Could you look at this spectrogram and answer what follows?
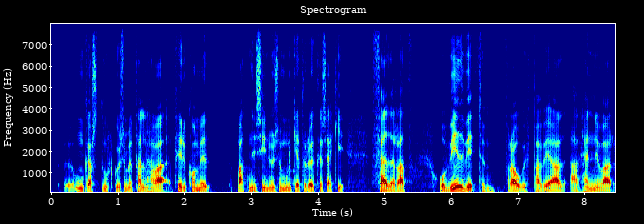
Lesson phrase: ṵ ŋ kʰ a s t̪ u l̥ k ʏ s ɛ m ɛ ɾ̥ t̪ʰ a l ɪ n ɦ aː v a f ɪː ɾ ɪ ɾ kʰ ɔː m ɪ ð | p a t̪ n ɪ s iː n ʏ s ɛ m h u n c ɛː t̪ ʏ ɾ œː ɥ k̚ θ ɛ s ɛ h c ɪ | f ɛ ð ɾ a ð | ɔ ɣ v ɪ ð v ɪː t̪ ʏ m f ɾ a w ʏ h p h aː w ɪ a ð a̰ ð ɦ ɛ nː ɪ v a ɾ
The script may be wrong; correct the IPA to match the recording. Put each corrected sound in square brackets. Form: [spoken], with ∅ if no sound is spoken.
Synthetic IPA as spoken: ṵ ŋ [k] a s t̪ u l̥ k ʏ s ɛ m ɛ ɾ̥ t̪ʰ a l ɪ n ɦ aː v a f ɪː ɾ ɪ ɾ kʰ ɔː m ɪ ð | p a t̪ n ɪ s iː n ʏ s ɛ m h u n c ɛː t̪ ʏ ɾ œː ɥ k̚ θ ɛ s ɛ h c ɪ | f ɛ ð ɾ a ð | ɔ ɣ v ɪ ð v ɪː t̪ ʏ m f ɾ a w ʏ h p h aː [v] ɪ a ð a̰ ð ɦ ɛ nː ɪ v a ɾ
